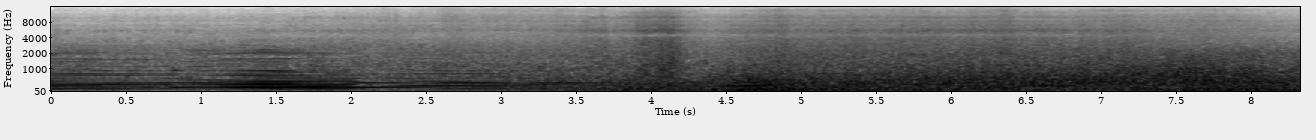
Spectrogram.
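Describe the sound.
Sea waves at the seaside wash in a continuous, broad rushing hiss. The surf grows denser and more prominent in the second half.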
